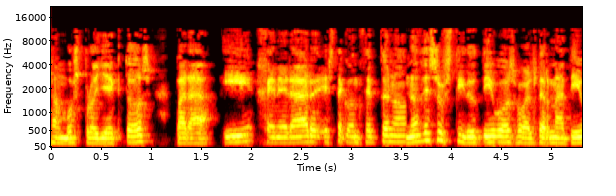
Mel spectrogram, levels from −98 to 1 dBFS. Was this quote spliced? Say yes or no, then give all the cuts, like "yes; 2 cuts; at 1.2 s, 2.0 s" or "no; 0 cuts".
yes; 2 cuts; at 1.7 s, 3.5 s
